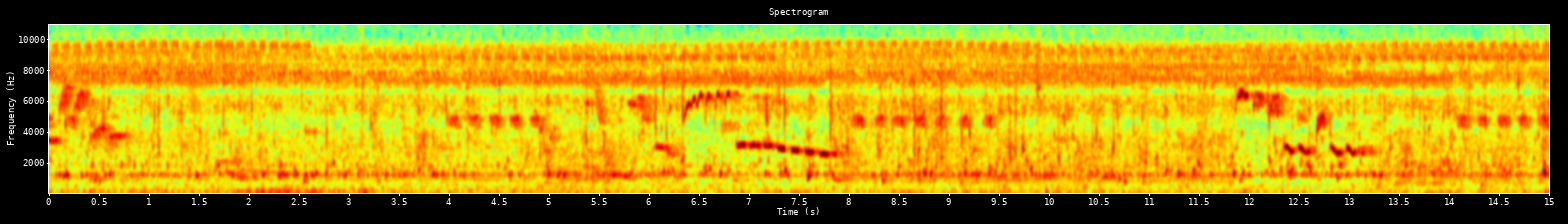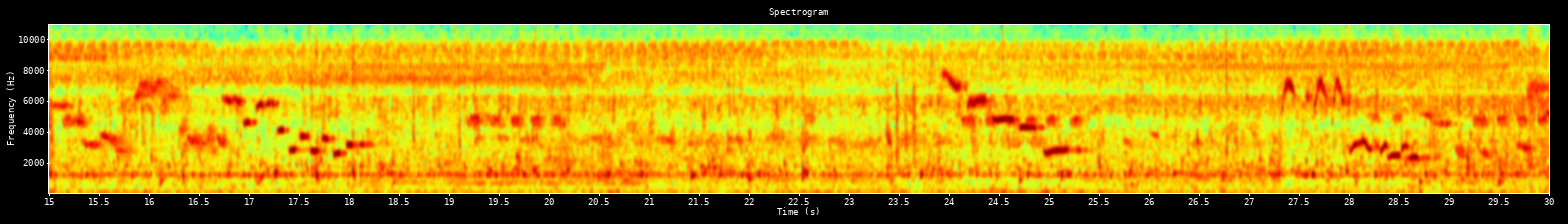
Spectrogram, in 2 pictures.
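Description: Water trickling steadily, with a brown-chested jungle flycatcher (sikatan rimba dada coklat) singing short chirps, rapid repeated notes and descending trills every few seconds. This is a masteran recording, played to captive birds to stimulate them and teach them song. A steady high hum runs underneath.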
